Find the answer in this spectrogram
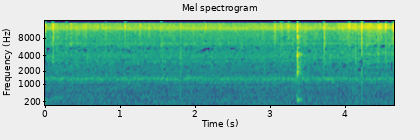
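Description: Liver fritters frying in hot oil in a frying pan: a steady sizzle with scattered small pops, and one sharper tick about three and a half seconds in.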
